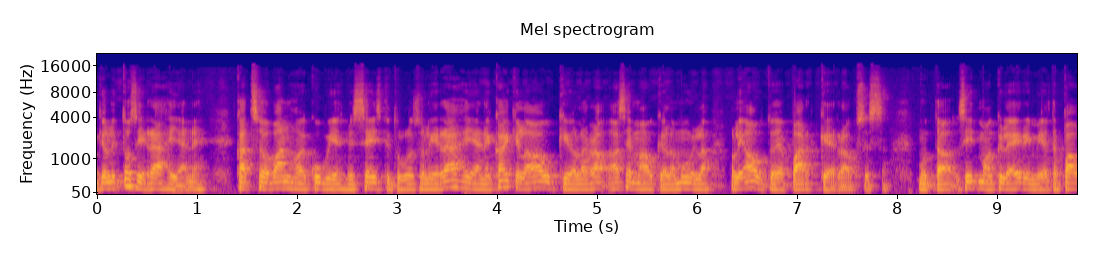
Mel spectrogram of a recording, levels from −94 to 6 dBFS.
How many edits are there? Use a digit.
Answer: 0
